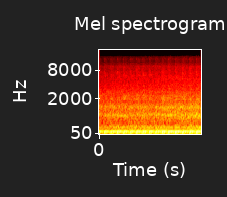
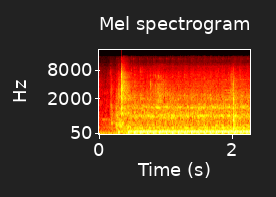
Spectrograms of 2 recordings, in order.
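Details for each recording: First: Older Yamaha X-Ride scooter with MIL code 46, sputtering then stalling: idle pulses unevenly with a lumpy, wavering beat and the lights flicker; weak, unstable battery voltage is starving the fuel injection. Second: Older-type Yamaha X-Ride that had been stumbling then dying with MIL code 46 (low supply power to injection), after fitting a new original part: starter catches quickly, then steady even idle with no misses or stalling; normal start and idle.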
